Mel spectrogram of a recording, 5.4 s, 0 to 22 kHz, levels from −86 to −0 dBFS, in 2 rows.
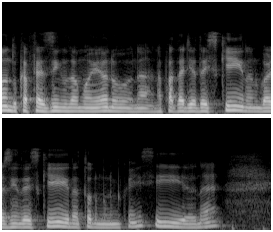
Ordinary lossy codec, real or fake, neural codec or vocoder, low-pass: none; real; none; 7.2 kHz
